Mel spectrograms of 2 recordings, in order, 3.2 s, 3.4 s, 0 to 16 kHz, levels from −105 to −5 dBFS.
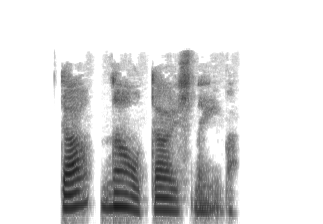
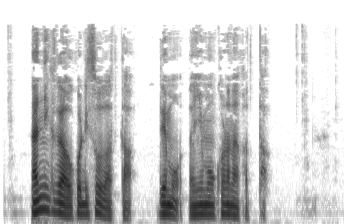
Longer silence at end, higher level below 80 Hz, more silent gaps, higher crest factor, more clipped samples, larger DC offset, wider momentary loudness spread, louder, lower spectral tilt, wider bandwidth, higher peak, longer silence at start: about the same, 0.9 s vs 0.8 s; second, -68 dBFS vs -54 dBFS; first, 0.95-1.00 s vs none; about the same, 22 dB vs 22 dB; neither; neither; about the same, 14 LU vs 16 LU; about the same, -24 LUFS vs -26 LUFS; about the same, -6 dB/octave vs -6.5 dB/octave; second, 7.8 kHz vs 11 kHz; about the same, -6 dBFS vs -6 dBFS; first, 0.6 s vs 0.3 s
